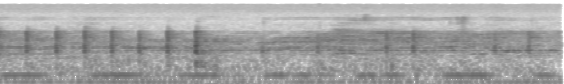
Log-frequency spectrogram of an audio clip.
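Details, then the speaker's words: Kia Sorento on a lift, steering rocked: sharp dry knocks about three or four a second; worn inner tie rod (axial) joint at the steering rack connection. "Esse barulho tá vindo aqui da barra axial. O que acontece galera? Ó o barulho. Tá seco, galera, aqui, ó, bem aqui na conexão aqui da caixa, nesse bracinho axial."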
